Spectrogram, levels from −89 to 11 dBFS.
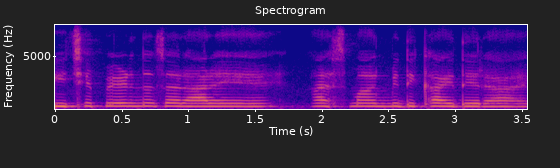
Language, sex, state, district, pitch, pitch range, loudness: Hindi, female, Bihar, Kishanganj, 285 Hz, 280-290 Hz, -30 LUFS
